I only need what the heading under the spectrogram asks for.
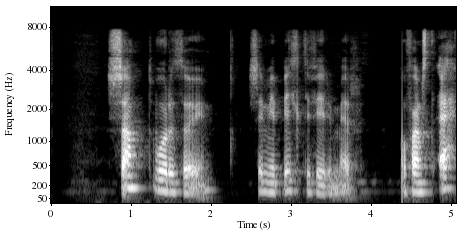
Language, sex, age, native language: Icelandic, male, 50-59, Icelandic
